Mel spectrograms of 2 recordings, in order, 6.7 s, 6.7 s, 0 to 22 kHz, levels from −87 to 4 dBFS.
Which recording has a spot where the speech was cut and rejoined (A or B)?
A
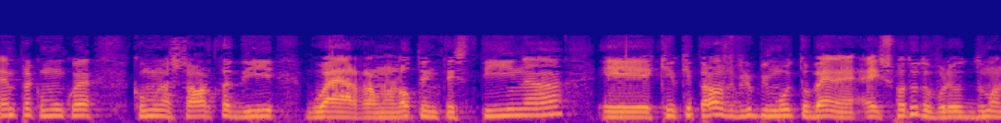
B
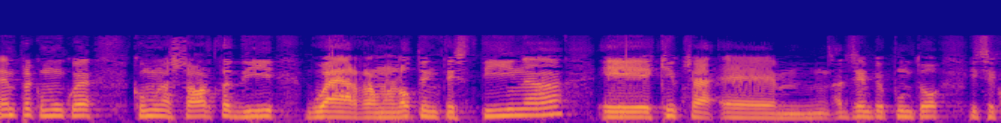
B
